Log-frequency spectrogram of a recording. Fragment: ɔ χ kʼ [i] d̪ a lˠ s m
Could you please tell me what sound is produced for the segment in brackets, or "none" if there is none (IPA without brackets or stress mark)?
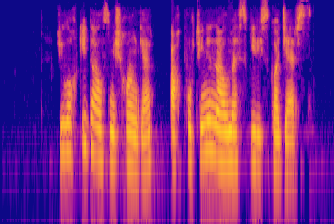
i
